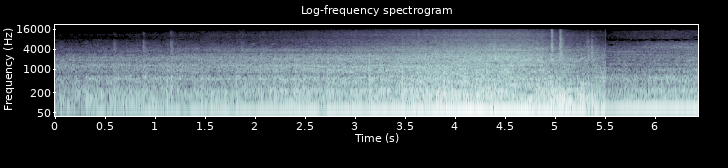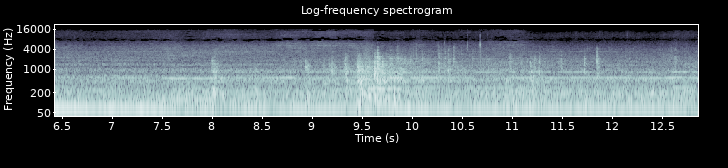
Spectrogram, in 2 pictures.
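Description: A diesel dump truck approaches, its engine and tyre noise swelling to a peak about four seconds in, then breaks off abruptly. After that a hydraulic excavator works with its diesel engine running steadily and a faint steady hum, and a few sharp knocks and scrapes from the bucket digging into earth and rocks come about four seconds later.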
